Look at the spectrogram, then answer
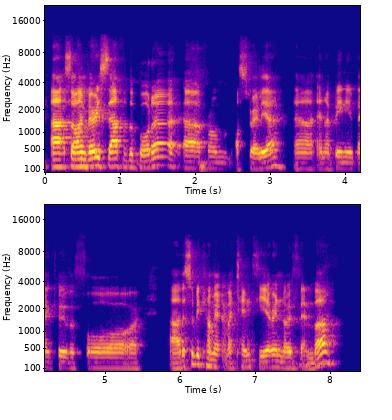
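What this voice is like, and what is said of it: Australian accent. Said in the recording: “Clearly, you don't sound like you're from Vancouver ... I haven't quite lost my Aussie accent yet”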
